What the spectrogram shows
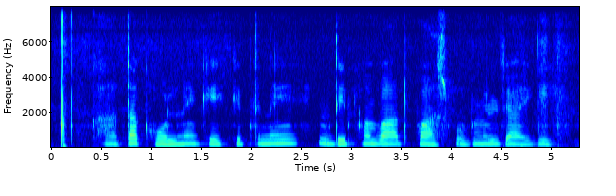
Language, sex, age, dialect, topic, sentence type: Hindi, female, 31-35, Awadhi Bundeli, banking, question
